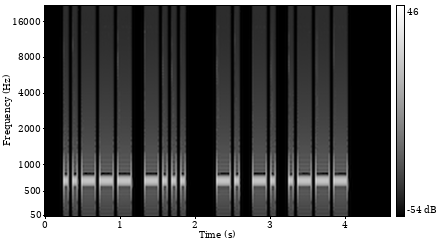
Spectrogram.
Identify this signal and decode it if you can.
Morse code, heard as a keyed tone, about 20 wpm, 700 Hz. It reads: 2B NNJ
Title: Field Day Exchanges Encore - 20wpm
